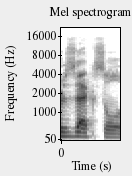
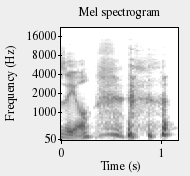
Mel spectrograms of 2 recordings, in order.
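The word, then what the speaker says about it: ZEXAL: Or Zexel, if you guys want to pronounce the X, but I've been corrected violently that it's Zeal.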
